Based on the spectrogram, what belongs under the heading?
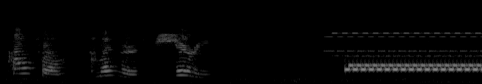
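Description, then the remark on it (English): A telephone starts ringing with a steady, loud electronic trill while someone is trying to record, its harmonic tone sustained after a few bursts of speech from a voice. “The phone never rings, and of course it rings as I'm trying to record.”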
